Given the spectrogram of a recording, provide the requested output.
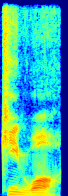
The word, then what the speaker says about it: quinoa: very nutritious quinoa is a grain crop that is grown for its edible seeds it's pronounced quinoa it technically isn't a cereal grain but a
